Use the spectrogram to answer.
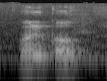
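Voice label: they, Santali, male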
